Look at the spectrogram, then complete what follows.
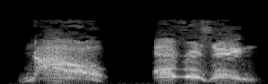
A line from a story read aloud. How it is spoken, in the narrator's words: roared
